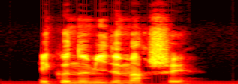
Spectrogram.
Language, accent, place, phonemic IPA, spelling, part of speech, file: French, France, Lyon, /e.kɔ.nɔ.mi d(ə) maʁ.ʃe/, économie de marché, noun, LL-Q150 (fra)-économie de marché.wav
- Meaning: market economy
